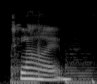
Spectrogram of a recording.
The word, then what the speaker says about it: climb: So pronunciation rule number one is, if M comes before B, then B will go silent. For example, lamb, thumb, climb, dumb, tom, comb.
